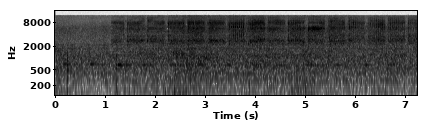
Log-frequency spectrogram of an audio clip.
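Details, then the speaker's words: Steady rushing suction with faint rhythmic chopping from a motorised arthroscopic shaver removing loose cartilage fragments from a damaged area at the end of the thigh bone during knee arthroscopy. "There we are, into the knee, put the hoover on, all the little bits disappear."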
